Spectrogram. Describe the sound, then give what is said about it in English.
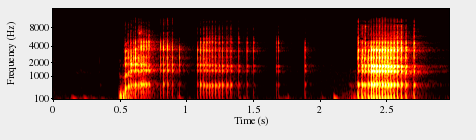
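A loud burp snort in several bursts, starting with a croaky belch, a couple of quick grunting snorts, then a final long, rasping belch. “With a burp snort.”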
